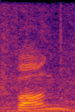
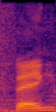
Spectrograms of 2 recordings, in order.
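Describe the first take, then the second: First: It is said the strict original way. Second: It is said the common anglicized way. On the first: This is the technically correct form. "technically would be Feng" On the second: This is what teammates and everyone else use. "everyone calls him Feng"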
